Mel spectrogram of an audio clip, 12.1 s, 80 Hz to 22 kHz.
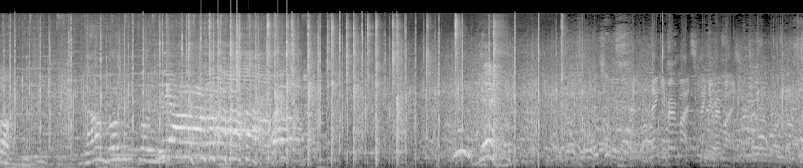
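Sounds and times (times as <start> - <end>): people talking over one another: 0.0 - 12.0.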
